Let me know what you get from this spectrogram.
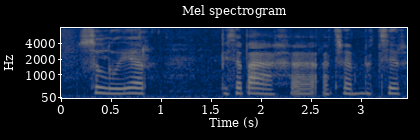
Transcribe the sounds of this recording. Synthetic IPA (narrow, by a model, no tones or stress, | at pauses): səlˠwɨar | b̥eːθabaːχaːtʰrɛmnətʰɨr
